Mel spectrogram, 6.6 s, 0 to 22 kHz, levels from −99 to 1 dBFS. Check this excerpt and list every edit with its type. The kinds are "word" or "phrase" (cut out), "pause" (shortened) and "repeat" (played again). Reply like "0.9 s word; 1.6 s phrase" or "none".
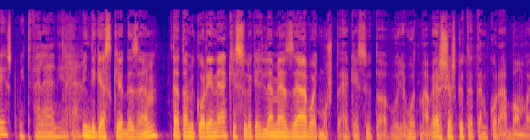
4.0 s word

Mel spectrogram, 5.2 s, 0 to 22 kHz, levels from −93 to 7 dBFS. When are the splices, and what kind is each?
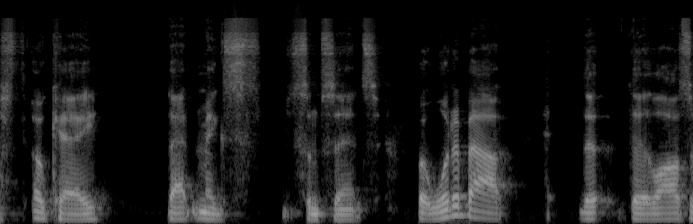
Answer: none

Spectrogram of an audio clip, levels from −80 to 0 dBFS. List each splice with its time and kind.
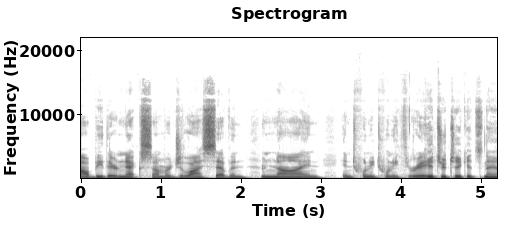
2.3 s word

